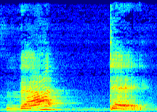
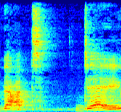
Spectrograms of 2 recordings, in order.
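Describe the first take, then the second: First: The final T of 'that' is held, unreleased. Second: The final T of 'that' is audibly released. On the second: "with a released T at the end of that"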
